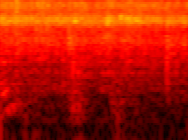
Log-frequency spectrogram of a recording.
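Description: Ginger garlic paste fries in a pan with a dense, close sizzling hiss that stays steady for a brief moment before cutting off abruptly.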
